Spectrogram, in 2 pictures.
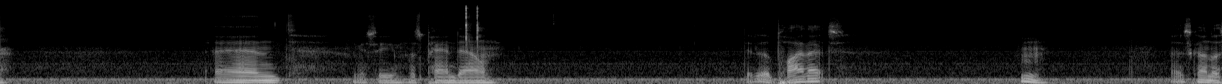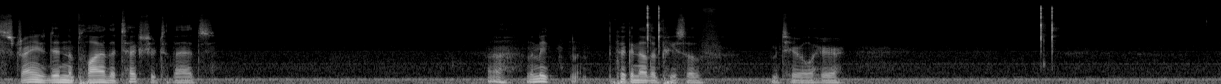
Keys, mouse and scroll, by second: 2.4 scroll, 4.7-6.0 drag, 6.0-6.7 scroll, 11.5-12.8 middle drag, 12.8 scroll, 13.9-17.0 middle drag, 18.7-19.1 drag, 22.7-24.4 drag.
